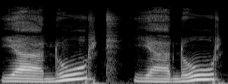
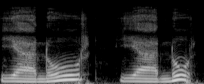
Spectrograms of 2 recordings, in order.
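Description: Both takes have the same delivery.

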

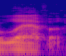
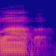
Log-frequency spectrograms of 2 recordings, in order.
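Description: First: Lava is said with a Canadian pronunciation. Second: Lava is said with an American pronunciation.

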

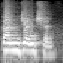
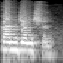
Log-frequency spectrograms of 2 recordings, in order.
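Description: The two takes are said the same way.

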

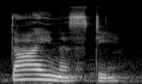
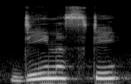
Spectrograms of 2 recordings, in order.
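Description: First: It is said with an American English accent. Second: It is said with a British English accent. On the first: "inglese americano" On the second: "inglese britannico"

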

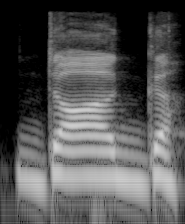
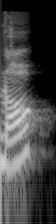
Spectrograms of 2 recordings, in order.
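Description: First: The final g sound is clearly pronounced. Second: The final g sound is dropped. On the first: The speaker calls it right. "That G at the end, please don't forget it" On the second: The speaker calls it wrong. "cứ kêu nó bằng dog"

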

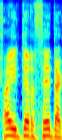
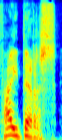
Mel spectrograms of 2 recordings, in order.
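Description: First: The ending is said as the letter name. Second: The ending is said as a plain s sound. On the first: The speaker calls it wrong. "no es Fighter Z" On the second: The speaker calls it right. "que es Fighters"

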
